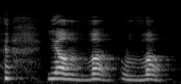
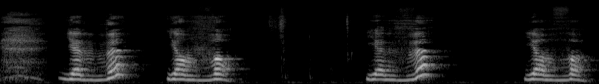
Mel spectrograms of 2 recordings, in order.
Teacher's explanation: It's this one. It's a fricative yad. It's instead of yad, it's yav. It has a vibration.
